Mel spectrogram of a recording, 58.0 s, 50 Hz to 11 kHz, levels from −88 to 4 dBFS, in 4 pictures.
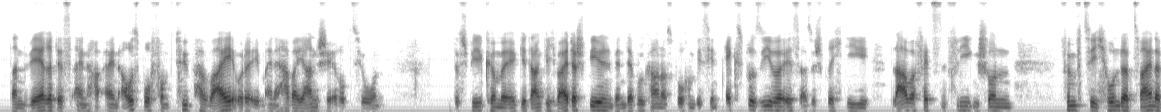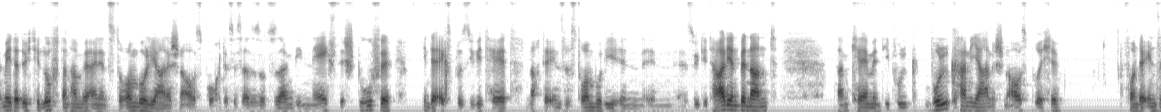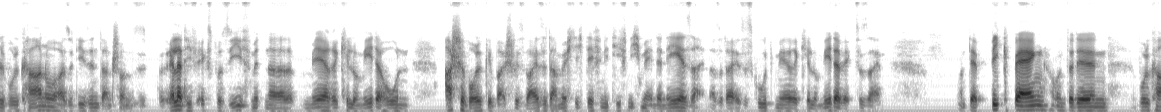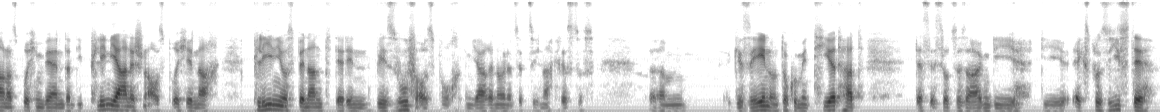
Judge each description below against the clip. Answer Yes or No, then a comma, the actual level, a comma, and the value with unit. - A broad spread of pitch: No, average, 3.8 semitones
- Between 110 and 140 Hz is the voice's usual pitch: No, low, 100 Hz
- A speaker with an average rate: Yes, average, 145 wpm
